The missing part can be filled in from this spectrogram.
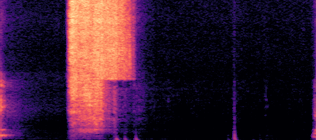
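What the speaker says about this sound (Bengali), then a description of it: "আমি কিছুটা পেঁয়াজ বেটে রেখেছিলাম, সেটা দিয়ে দিচ্ছি।" Onion paste is dropped into hot oil and bursts into a loud, close sizzle that fades within a second, leaving a few soft clinks and near silence.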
